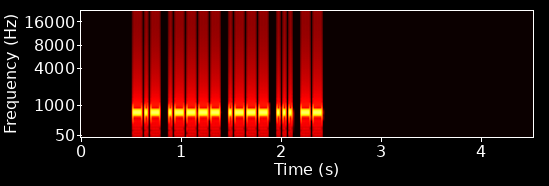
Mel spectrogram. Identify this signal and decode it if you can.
Morse code, heard as a keyed tone, about 40 wpm, 700 Hz. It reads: K1JSM
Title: USA Call Signs - 5 Characters - 40wpm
